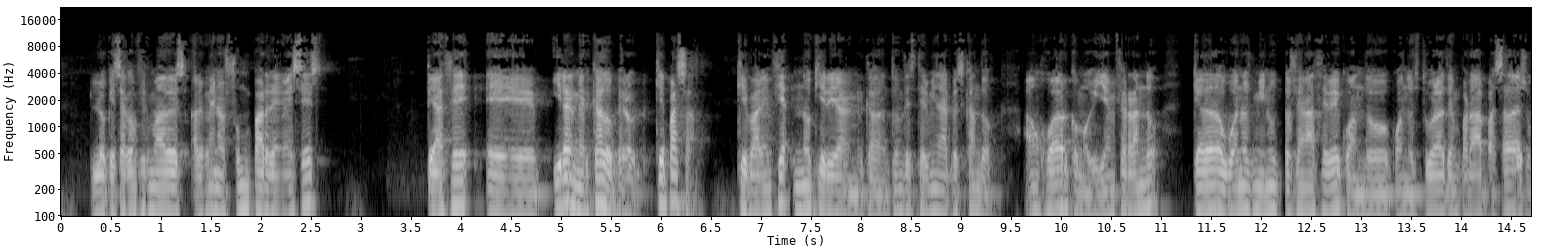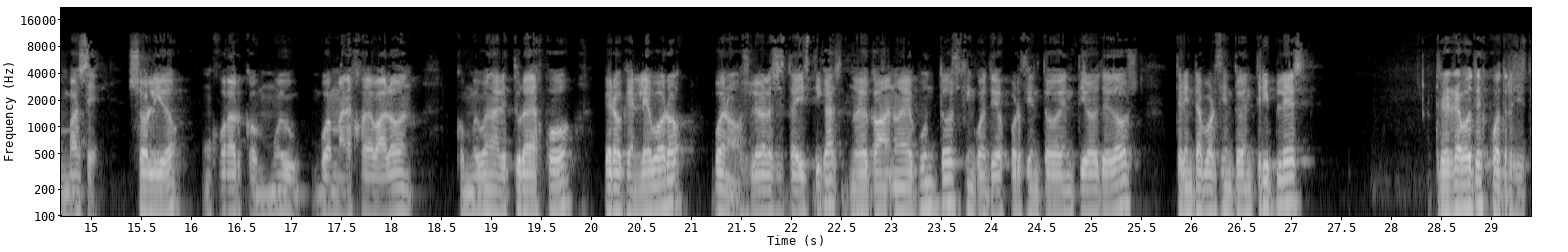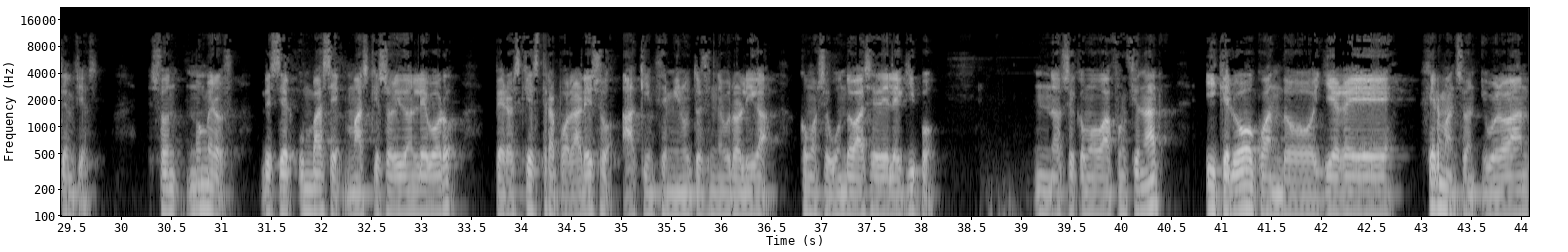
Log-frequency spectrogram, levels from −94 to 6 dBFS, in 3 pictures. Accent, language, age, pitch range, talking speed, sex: Spanish, Spanish, 20-39, 90-105 Hz, 180 wpm, male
